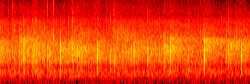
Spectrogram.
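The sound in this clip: Church audience applause as the speaker's son is welcomed to the stage: steady, even clapping of moderate loudness that continues throughout without a break.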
